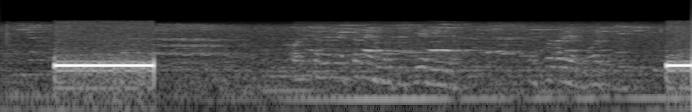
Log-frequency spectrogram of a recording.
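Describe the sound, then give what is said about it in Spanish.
A telephone ringback tone sounds while calling an area supervisor. One steady, mid-pitched tone lasts about a second, then quieter talk follows, and the tone starts again at the very end. “Y nada, no, a mí tampoco me contestan. Estoy llamando al supervisor del área y no.”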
